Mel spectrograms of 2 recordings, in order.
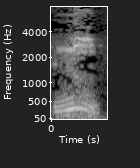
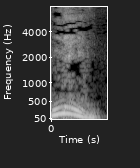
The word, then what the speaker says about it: Knii: It's Nii. K-N-I-I is Nii. Yeah, Nii. Nii. Yeah, so the K is silent.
